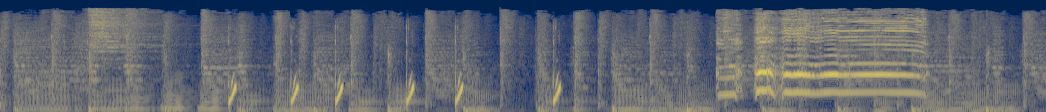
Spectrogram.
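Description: A rooster crows loudly over a bouncy musical backing, with a string of short rising calls followed by one long, drawn-out crow near the end.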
